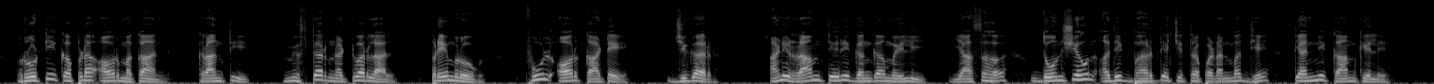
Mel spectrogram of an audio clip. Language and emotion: Marathi, neutral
